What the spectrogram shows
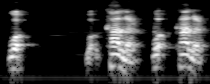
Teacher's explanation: the T is set as a glottal stop I sound maybe stopping the flow of the air by closing the vocal cords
